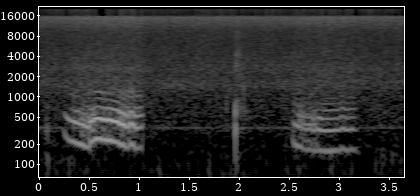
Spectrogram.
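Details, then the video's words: Sleeping house cat Lulu, tucked under a white blanket in Perth, Western Australia, gives two loud, wavering, whistly snores, the first swelling and falling, the second flatter, with a soft tap between. "Lulu snoring"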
